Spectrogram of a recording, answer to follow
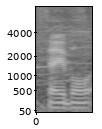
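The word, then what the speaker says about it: Fabvl: Again, big shout out to Fable, F-A-B-V-L, which is actually how you apparently pronounce his name, so I'm glad I got that right for once.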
